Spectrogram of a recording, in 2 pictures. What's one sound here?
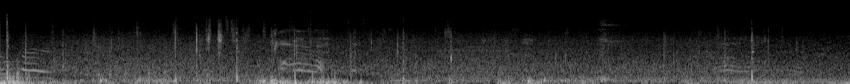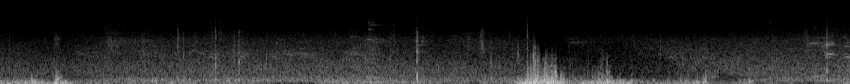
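Tennis balls are struck by rackets with sharp pops.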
